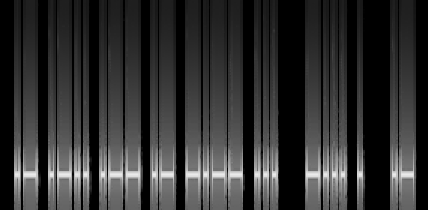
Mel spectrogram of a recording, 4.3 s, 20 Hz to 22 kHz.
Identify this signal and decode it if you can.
Morse code, heard as a keyed tone, about 28 wpm, 700 Hz. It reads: ALWAYS BE A
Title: Sentences from Top 1000 Words - Review Part 4 - 28wpm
